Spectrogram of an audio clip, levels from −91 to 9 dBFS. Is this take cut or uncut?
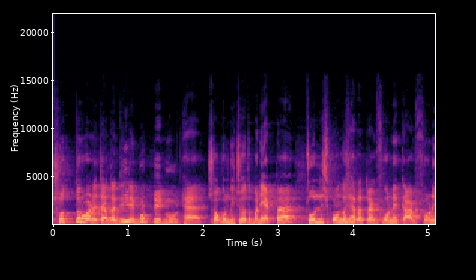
cut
